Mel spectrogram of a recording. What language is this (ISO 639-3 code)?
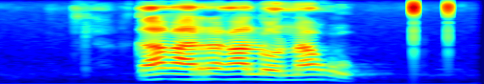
nso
